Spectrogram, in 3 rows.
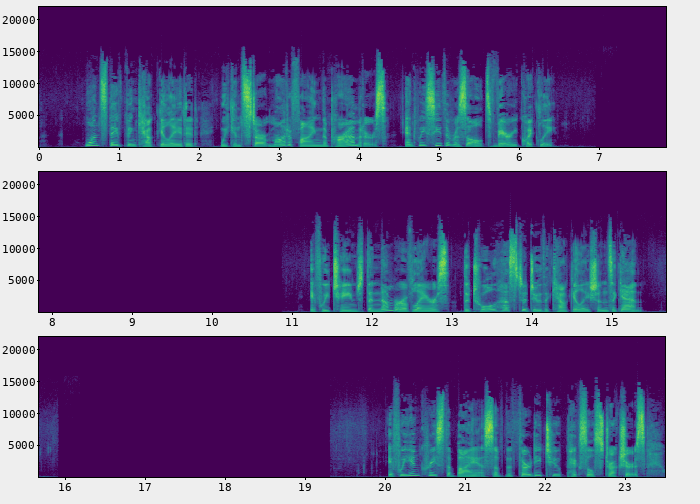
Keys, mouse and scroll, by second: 2.0 click, 3.3 click, 4.6 click, 5.7-7.2 drag, 8.0 click, 8.6 click, 9.1 click, 11.3 click, 12.7 click, 14.4 click, 20.2 click, 21.3 click.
